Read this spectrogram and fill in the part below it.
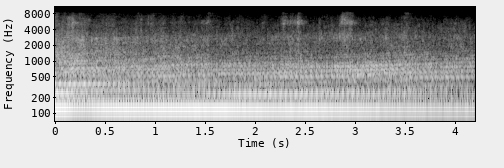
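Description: Airplanes fly overhead at an outdoor spot, giving a steady low engine drone with a constant hum that fades slightly toward the end, distant and unbroken, with no voices.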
